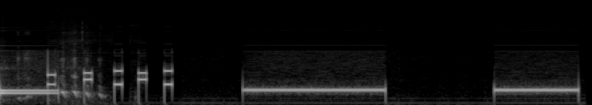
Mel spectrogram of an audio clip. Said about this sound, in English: Well, we're going to try it out right now. We're about to dial his phone number.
